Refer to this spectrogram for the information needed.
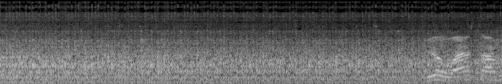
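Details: Caterpillar diesel in a Peterbilt 359 catches and settles into a steady, even idle with a smooth whoosh and no turbo rattle, just after a new PDI stage 1 turbo replaced the worn-out AiResearch unit that smoked and rattled; runs healthy.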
